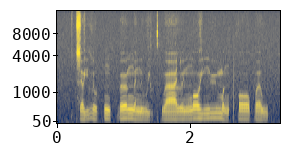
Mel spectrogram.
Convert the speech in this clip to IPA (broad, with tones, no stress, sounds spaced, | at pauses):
t͡s ɐ˨˥ j l ʊ˨˥ k̚ ŋ ɪ˧ k̚ œː˥ ŋ ɐ˨ n uː˨˩ j kʷʰ aː˨˧ l ɵ˨˧ n ŋ ɔː˥ j ŋ yː˥ m ɐ˨˩ ŋ pʰ ɔː˧ p ɐ˨ w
